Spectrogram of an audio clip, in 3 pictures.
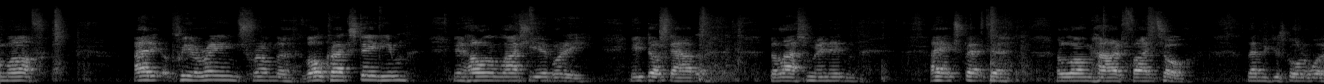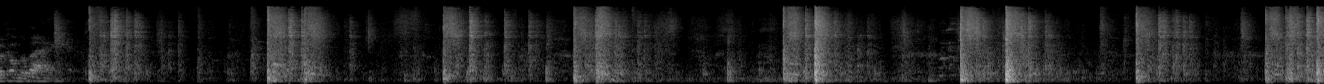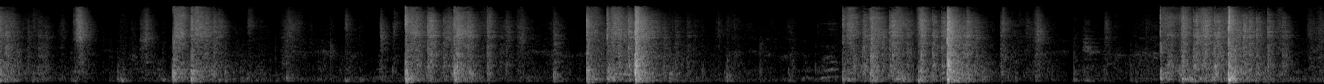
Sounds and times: Inside, small room: 0.0 - 39.7.

